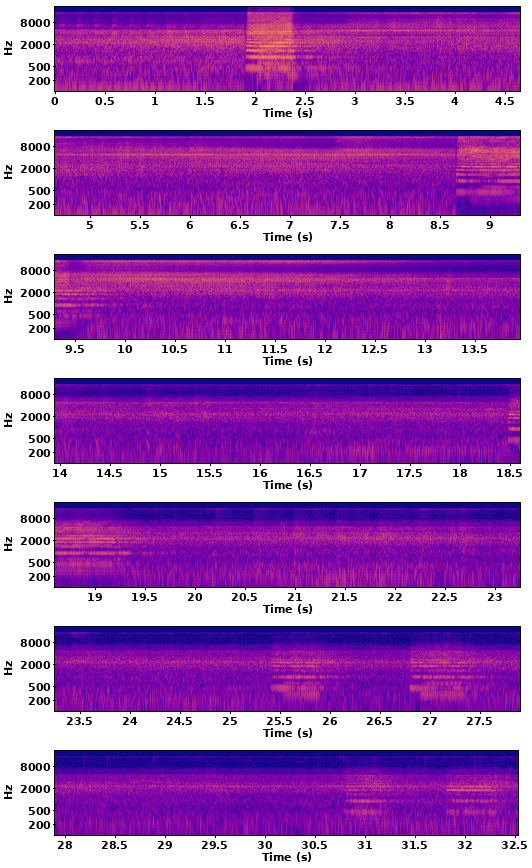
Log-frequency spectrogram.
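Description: Diesel-hauled passenger train rolling past a platform. The locomotive's engine hum is heard in the first several seconds, then the coaches roll by with a steady wheel-on-rail din. The train horn sounds in short blasts: a loud one about two seconds in, a longer one about nine seconds in, another near nineteen seconds, and two brief ones near the end.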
